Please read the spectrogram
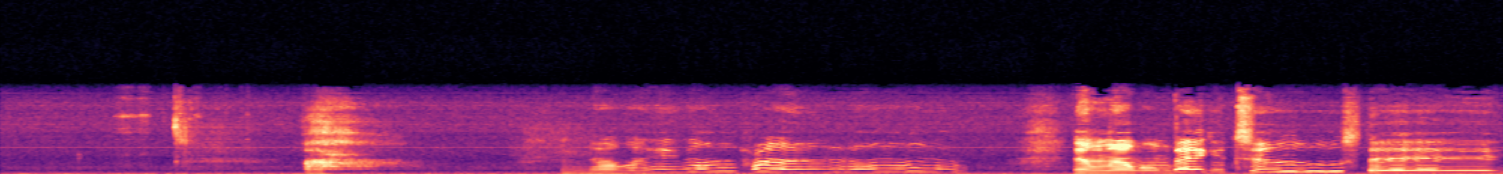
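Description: A woman singing unaccompanied, drawn-out wordless notes that waver and slide from about four seconds in, over a steady low hum. A short rushing sound comes about two seconds in.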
